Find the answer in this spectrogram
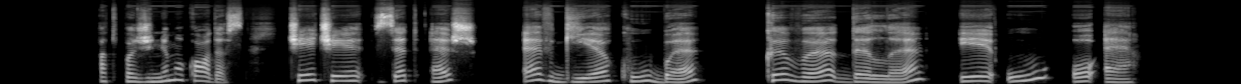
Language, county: Lithuanian, Vilnius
